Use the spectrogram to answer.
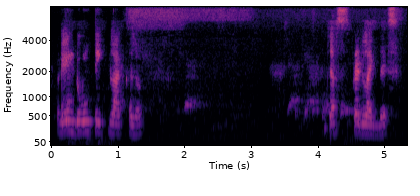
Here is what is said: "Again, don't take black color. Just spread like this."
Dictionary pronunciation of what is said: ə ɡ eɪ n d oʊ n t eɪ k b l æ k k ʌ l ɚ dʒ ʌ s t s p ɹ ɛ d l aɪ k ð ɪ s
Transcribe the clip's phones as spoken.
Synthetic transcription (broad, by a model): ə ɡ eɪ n d oʊ n t eɪ k b l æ k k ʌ l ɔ dʒ ʌ s t s p ɹ ɛ d l aɪ k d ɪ s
